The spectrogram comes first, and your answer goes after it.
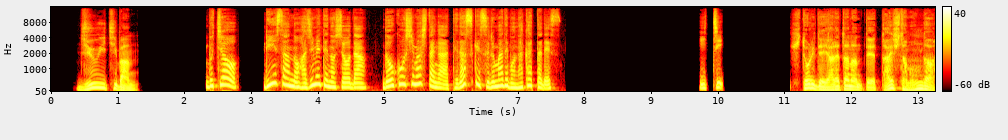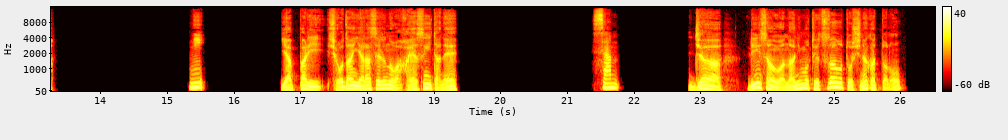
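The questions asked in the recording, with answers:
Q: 部長、リンさんの初めての商談、同行しましたが手助けするまでもなかったです。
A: 1: 一人でやれたなんて大したもんだ。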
